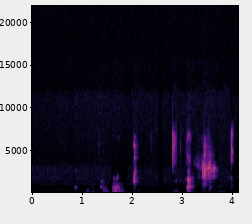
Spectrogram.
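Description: Videoconference audio that is mostly near silence, broken by a few faint, brief snatches of voice about one and a half and three seconds in.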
